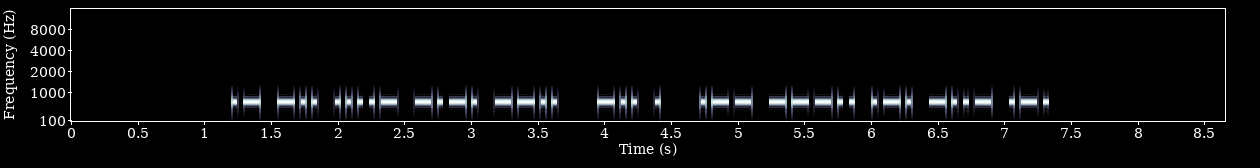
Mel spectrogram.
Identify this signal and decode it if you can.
Morse code, heard as a keyed tone, about 28 wpm, 700 Hz. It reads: AD4CZ DE W8RXR
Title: USA Callsign DE Callsign - 5 Characters - 28wpm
